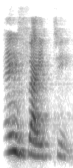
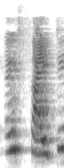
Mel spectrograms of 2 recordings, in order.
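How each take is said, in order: First: The x is said as a z sound. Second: The x is said as a ks sound. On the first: The speaker calls it right. "ये एक्स है ना, इसको जॉ में pronounce करेंगे" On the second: The speaker calls it wrong. "इसका एक्स इसको नहीं पढ़ेंगे, एंजाइटी नहीं पढ़ेंगे"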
